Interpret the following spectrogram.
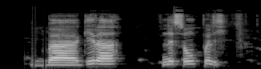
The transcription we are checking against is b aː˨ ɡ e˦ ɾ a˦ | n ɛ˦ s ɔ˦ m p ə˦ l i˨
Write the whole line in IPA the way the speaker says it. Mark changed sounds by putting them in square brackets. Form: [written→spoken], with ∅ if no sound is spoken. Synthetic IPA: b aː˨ ɡ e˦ ɾ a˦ | n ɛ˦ s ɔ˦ [m→ŋ] p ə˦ l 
